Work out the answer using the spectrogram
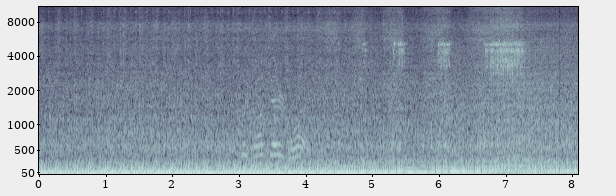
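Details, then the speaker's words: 1969 VW Beetle air-cooled flat-four with Solex downdraft carburetor, after replacing bad condenser and modified coil (unsure which was faulty): low even chugging idle, steady without misses; best since overhaul, normal idle. "Well, we got our bug got the bug running good. We found a uh a bad uh cap or capacitor and uh and uh we in the coil."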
